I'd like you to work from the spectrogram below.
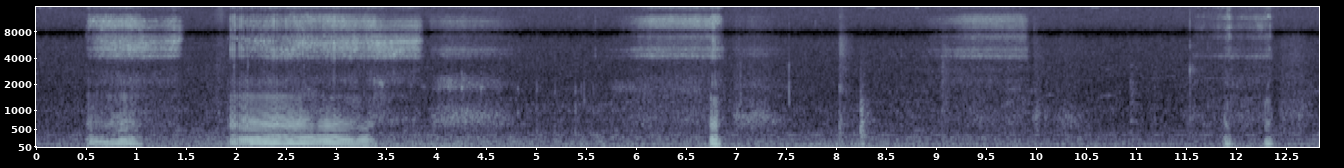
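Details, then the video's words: Oliver, an overweight pet dog, snoring loudly while asleep on a couch before being woken: rasping, harmonic-rich snores in bursts of one to two seconds with quieter breaths between, over a steady high electronic whine. "Oliver SNORING on the couch"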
